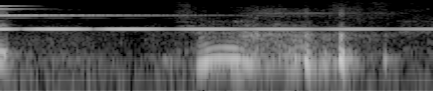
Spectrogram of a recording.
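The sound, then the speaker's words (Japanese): A single bright bell ding sound effect, prepared for a TBS Radio event in Shibuya, rings out and holds a steady, sustained tone, while brief murmurs of voices rise and fade underneath it partway through. “ティン車の音だったりとかはいこんな音も用意してございますのでいざっていう時には鳴らしてください。”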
